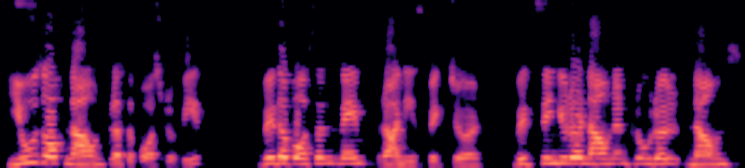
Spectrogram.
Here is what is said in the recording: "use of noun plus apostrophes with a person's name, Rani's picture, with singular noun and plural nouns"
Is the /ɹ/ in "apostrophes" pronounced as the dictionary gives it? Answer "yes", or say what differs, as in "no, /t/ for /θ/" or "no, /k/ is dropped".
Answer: yes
